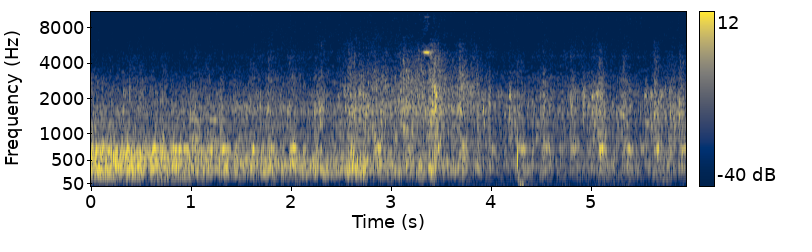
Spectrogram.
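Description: A bus engine idles at a bus stop as a woman gets off, a steady, continuous mechanical rumble and hum, even in loudness, with a brief faint click partway through and no voices.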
